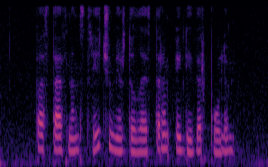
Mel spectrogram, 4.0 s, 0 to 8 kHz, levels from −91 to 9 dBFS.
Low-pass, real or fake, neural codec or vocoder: 7.2 kHz; fake; vocoder, 22.05 kHz, 80 mel bands, WaveNeXt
